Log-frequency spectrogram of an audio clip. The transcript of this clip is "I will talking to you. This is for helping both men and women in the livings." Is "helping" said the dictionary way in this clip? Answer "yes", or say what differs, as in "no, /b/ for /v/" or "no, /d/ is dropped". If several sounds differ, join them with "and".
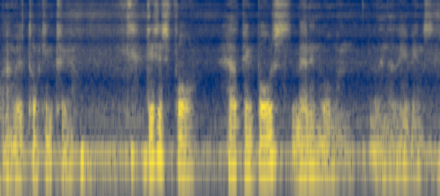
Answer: yes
